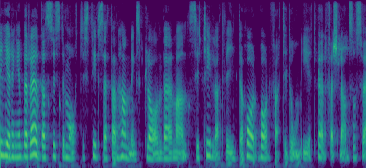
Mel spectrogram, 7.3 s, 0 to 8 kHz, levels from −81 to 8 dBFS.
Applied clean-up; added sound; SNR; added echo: neural mask model DeepFilterNet 3.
